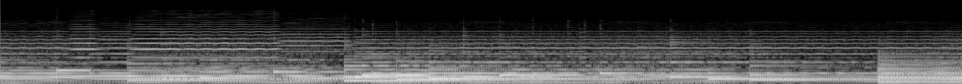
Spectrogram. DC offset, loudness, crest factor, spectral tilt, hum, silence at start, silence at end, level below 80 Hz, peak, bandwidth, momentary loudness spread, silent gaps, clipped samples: under 0.1%; -14 LUFS; 14 dB; -8 dB/octave; none; 0 s; 0 s; -36 dBFS; 0 dBFS; 8.4 kHz; 8 LU; none; under 0.1%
